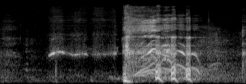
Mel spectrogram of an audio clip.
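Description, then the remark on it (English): A person whistles a steady, sustained note, then breaks into a louder, warbling burst of whistling with a breathy vocal edge, whistling to call back a donkey. “I think … was probably whistling for the donkey.”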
